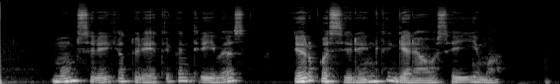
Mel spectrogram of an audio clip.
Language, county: Lithuanian, Šiauliai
